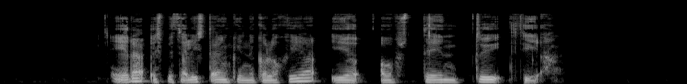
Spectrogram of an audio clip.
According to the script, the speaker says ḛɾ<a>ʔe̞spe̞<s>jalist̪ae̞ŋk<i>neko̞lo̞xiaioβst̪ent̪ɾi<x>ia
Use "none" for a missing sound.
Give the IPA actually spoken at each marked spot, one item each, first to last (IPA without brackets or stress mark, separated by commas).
a, θ, i, θ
